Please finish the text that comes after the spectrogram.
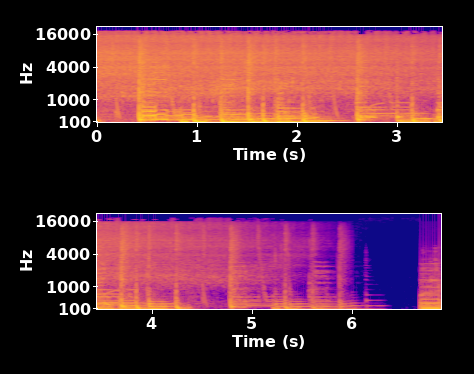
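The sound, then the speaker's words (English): A Barocca effervescent vitamin tablet fizzes in water: a crackling fizz with bright hiss and rapid popping bursts runs for several seconds, thins out, falls briefly silent, then returns loudly at the very end. “Feel the fizz.”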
